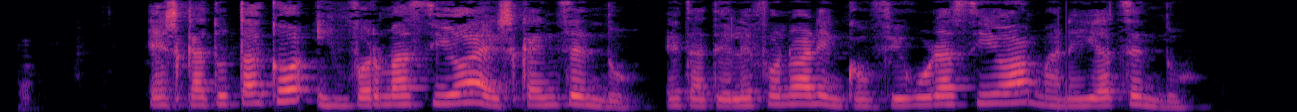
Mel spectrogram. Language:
Basque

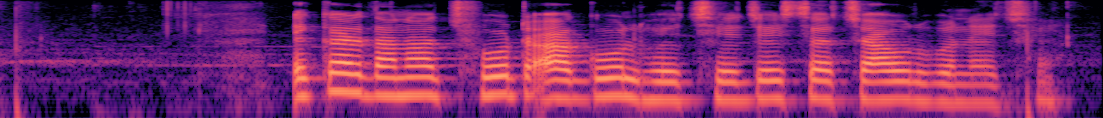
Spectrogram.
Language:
Maithili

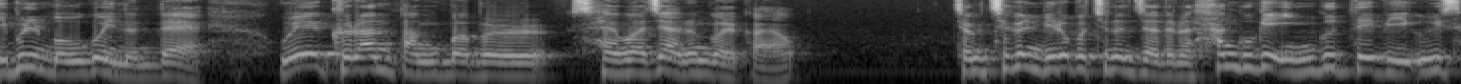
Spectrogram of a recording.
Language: Korean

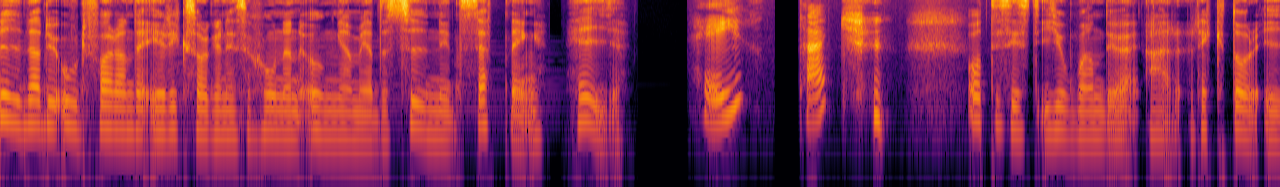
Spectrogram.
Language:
Swedish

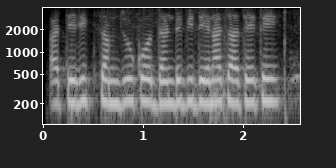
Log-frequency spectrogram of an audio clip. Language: Hindi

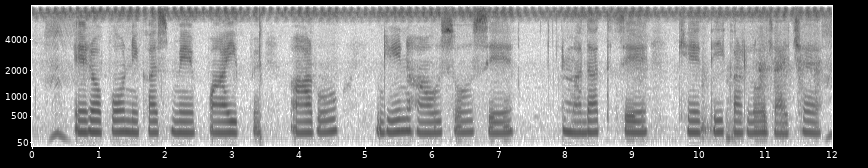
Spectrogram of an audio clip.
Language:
Maithili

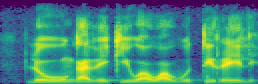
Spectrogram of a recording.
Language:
Tsonga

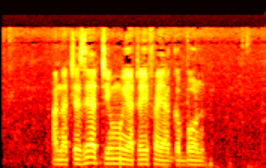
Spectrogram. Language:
Swahili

